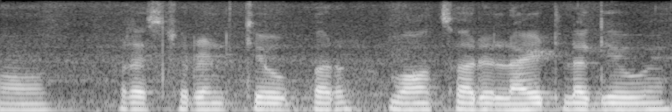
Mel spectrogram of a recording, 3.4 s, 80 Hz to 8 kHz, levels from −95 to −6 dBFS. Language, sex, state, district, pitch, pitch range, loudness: Hindi, male, Chhattisgarh, Raipur, 125 Hz, 120-130 Hz, -18 LUFS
